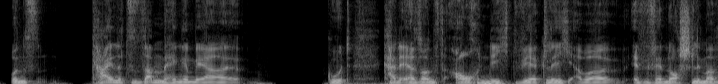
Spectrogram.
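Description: A man hosting a reaction video, giving mocking commentary in a dry, sarcastic tone. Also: mid-range voice. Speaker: reaction channel host.

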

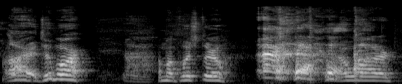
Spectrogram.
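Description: A man's voice: sits high, a little slow, heavy background noise. A young man hosting a food challenge, strained and hiccuping after eating burning wasabi. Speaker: host of food challenge videos. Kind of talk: casual challenge vlog chat. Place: small room indoors at a table.

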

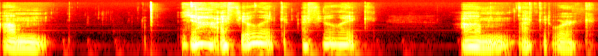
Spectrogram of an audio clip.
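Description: A man's voice: medium pitch, animated, slow pace, vocal fry, dark tone, breathy edge. A sleepy man streaming late at night, rambling and restarting his sentences as he chats. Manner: rambling, self-interrupting, tired.

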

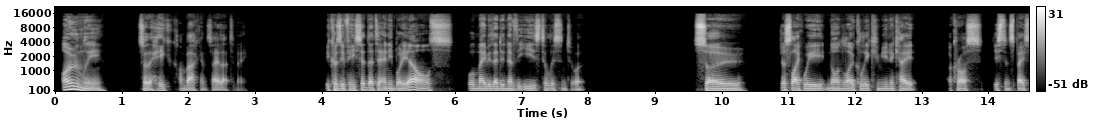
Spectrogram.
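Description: Very deep-voiced Australian man. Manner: blunt, swears freely, earnest. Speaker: podcast guest. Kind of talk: casual storytelling.

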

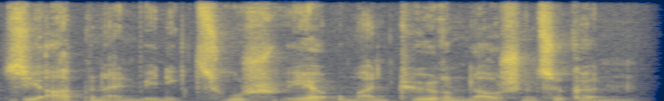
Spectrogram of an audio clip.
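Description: A man voicing a calm, cutting male detective who speaks slowly and in a low, menacing tone. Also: gravelly, breathy edge, exaggerated voice. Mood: coolly menacing.

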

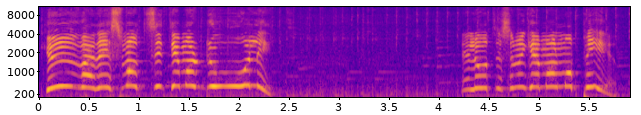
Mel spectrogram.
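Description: Björne, a squeaky chatty little guy. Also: pushed and bright, soft background music. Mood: chattering. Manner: silly rambling running commentary. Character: squeaky childlike male character Björne, fussy and chatty. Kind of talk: in-character gameplay commentary.

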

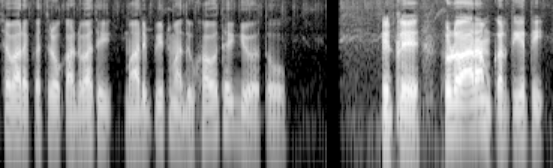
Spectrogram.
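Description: A man's voice: mid-range voice, normal speed, a bit bright, dry recording, close to an everyday voice. A man voicing a meek, older woman who speaks in a subdued, pleading tone. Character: meek old mother-in-law, gentle and hurt.

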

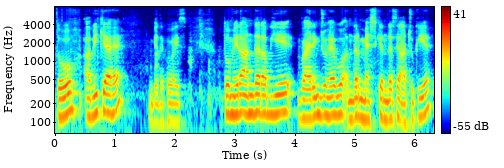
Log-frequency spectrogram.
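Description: A motorcycle gear reviewer walks through a product step by step in a casual, hands-on tutorial with a conversational vlog feel, mixing in English phrases. His voice is mid-range and darkish, at a moderate pace.

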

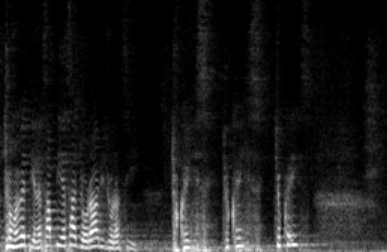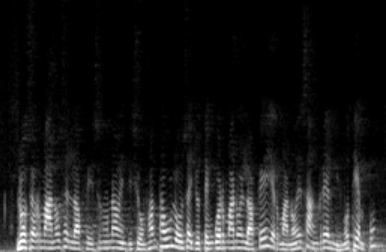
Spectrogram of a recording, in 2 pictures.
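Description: Speaking very fast with few pauses in a mid-range voice, this woman tells her story dramatically to a faith group, acting out her own words in an emotional testimony sermon at their weekly meeting. Faint music plays behind her, and the dull recording carries the echo of a reverberant hall.

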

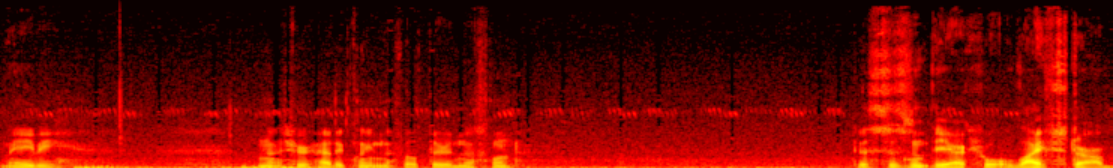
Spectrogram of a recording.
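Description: A man chatting casually to his viewers while recording a camping vlog out in the open. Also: low voice. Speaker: outdoor camping vlogger. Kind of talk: casual outdoor vlog chat. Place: outdoors on an open rocky lakeshore. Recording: outdoor action camera, faint background noise.

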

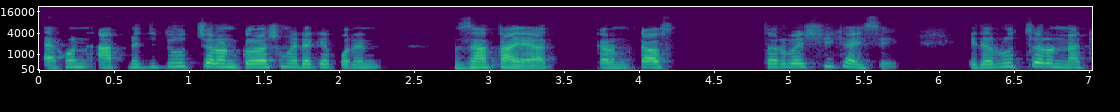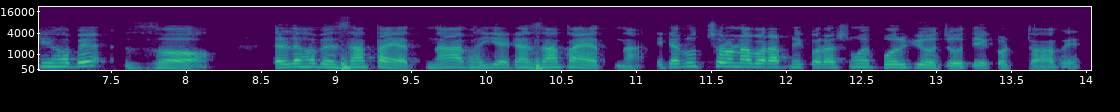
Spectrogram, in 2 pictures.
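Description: A man's voice: high-pitched, brisk, fairly bright tone, no echo. A man teaching a Bangla writing lecture in a casual, conversational way, often checking whether his students follow. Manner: conversational, asks students if they follow, colloquial speech.

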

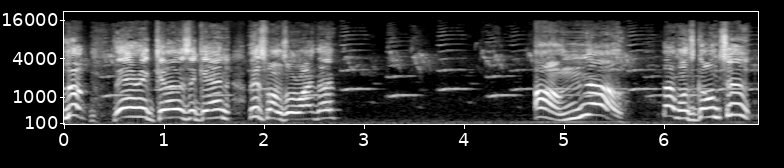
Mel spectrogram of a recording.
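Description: A woman voicing a clumsy, chirpy patient with floppy arms in a children's TV show, speaking in an excitable, exclamatory way. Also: sits high, takes it slowly, a little hiss or hum, heavily acted. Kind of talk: children's TV acting.

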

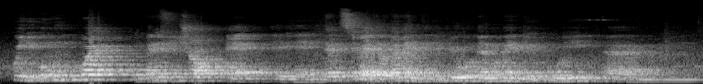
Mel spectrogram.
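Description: A man in his thirties with an Italian accent talks through a technical presentation, pausing often on fillers and restarting his sentences. He is picked up from across a small room by a far mic, so his voice sounds distant, with a long, echoing tail and faint noise behind it. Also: medium pitch. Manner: hesitant, many fillers and restarts. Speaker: meetup speaker. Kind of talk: technical talk with slides. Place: small meetup room with brick walls. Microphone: far room mic, no headset. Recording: echoey room recorded from afar, faint noise.

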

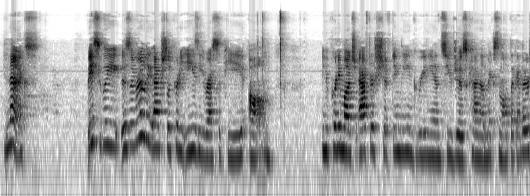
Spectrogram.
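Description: A young adult woman with a fairly high, pushed, bright voice hosts a casual live cooking demo from her home kitchen, chatting and rambling with plenty of fillers. She's a museum cooking show host, and the recording is echoey with background noise from the kitchen.

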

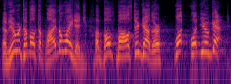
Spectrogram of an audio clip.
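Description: An exasperated cartoon gym coach, barking in a high, jumpy voice. A long reverb trails after his words. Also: big pitch swings, moderate pace, fairly bright tone, breathy edge, full character voice. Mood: impatient. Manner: barking, impatient.

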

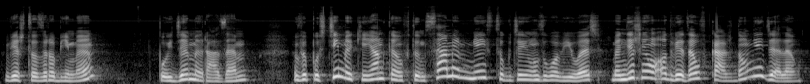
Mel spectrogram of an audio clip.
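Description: A woman voicing a gentle, patient storybook dad, calm and even. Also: mid-range voice, normal speed, lightly acted. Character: calm, kindly father.

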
